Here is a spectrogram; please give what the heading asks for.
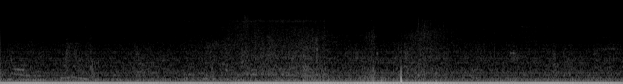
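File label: "lead", spoken word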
